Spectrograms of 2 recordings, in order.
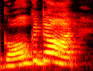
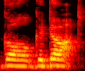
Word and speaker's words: Gal Gadot: show pointed out that the correct pronunciation of an Israeli name, such as hers, is Gal Gadot.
